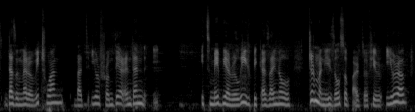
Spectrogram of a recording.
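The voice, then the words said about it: European-accented English. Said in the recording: “my accent ... You have European accent.”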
